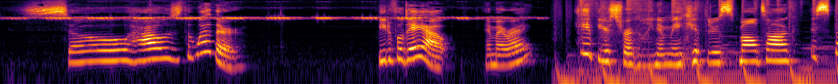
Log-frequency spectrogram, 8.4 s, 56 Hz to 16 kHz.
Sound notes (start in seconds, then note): 2.9 crickets chirping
